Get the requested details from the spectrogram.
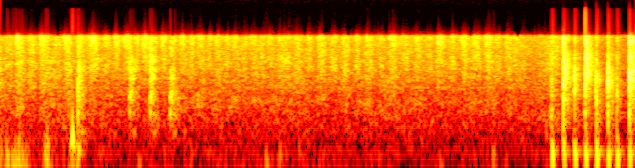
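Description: Fingers rub and scratch through hair close by.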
